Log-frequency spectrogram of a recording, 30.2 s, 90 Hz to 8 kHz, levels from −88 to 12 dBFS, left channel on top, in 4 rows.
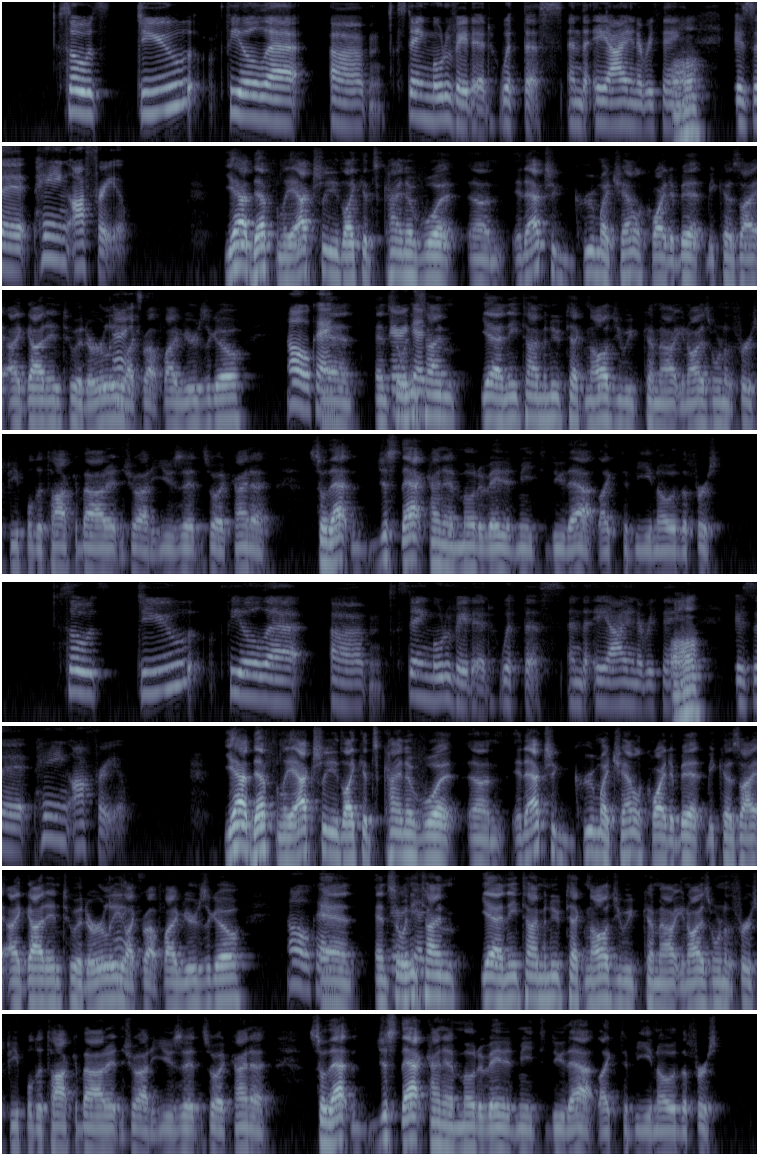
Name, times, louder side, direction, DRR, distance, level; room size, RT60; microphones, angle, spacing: voice 1, 0.6-1.0 1.4-2.0 2.3-3.0 3.3-3.8 4.1-6.9 7.3-8.8 16.2-16.4 18.0-18.4 19.0-19.4, left 6 dB, 50° left, 0.4 m, -32 dB
voice 2, 9.8-17.5 18.3-19.6 19.9-25.3 25.7-29.8, right 2 dB, 30° right, 0.5 m, -31 dB
8.7 x 4.6 x 3.0 m
head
